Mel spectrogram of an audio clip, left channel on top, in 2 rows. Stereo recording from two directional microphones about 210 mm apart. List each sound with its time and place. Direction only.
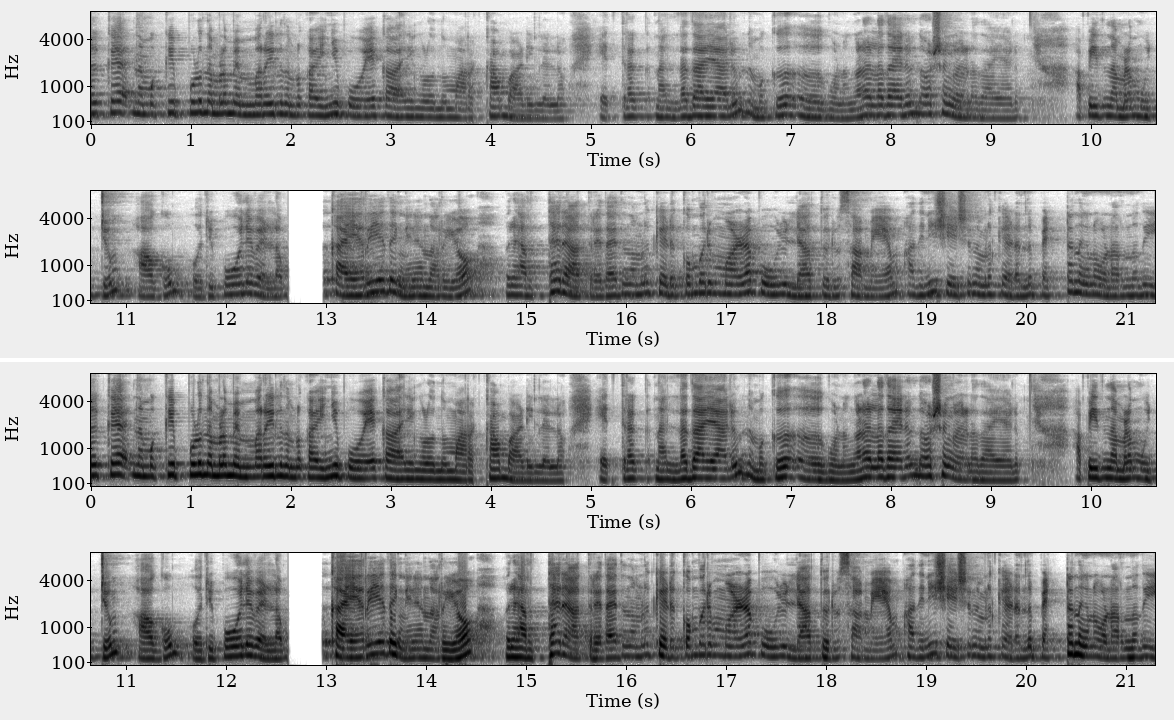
0.0 s a woman's voice: 35° right (ahead or behind)
13.0 s speech: 50° right (ahead or behind)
